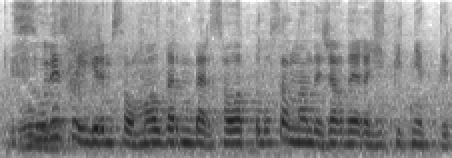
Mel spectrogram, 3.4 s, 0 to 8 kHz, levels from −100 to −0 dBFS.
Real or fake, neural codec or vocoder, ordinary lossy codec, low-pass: real; none; none; none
